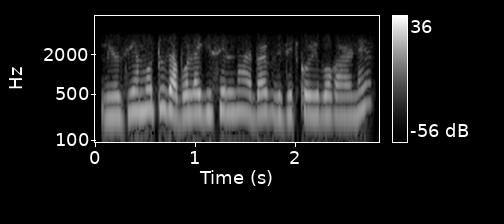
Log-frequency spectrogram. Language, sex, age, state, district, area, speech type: Assamese, female, 18-30, Assam, Kamrup Metropolitan, rural, conversation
